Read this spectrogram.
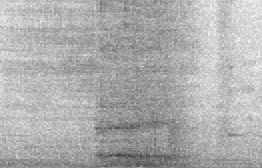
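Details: One drawn-out, rattling snore on a breath, rising and fading, over steady room noise; snoring.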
